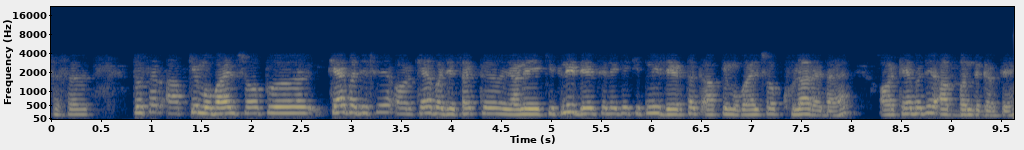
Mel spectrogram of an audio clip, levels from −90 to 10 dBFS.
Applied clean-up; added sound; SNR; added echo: none; none; none; reverberation time 0.2 s.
